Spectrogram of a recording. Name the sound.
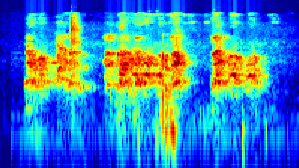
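dogs barking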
